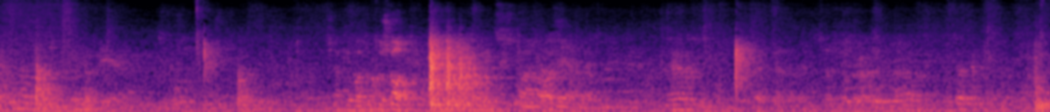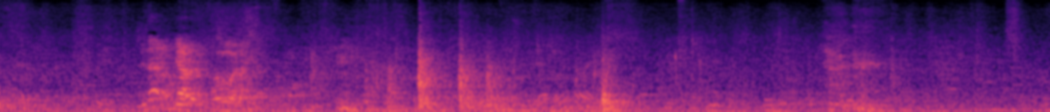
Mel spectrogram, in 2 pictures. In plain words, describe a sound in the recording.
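Several men talk quietly in the background.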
